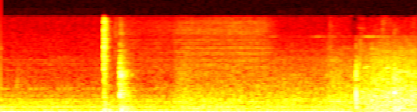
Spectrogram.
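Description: A train door slides open.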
